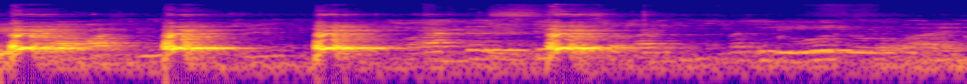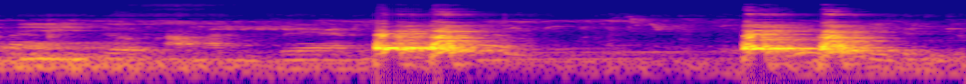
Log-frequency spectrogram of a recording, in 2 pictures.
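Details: Aggressive, fierce dog letting out a rapid run of four hard barks, then a lull of low growly noise, then two more forceful barks spaced apart.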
